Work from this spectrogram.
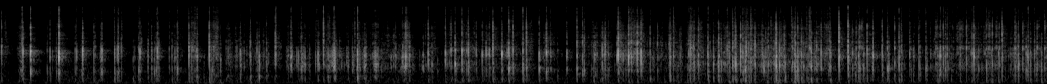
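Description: A small green Isla Moos cardboard box, hollow and holding blister-packed lozenges, is held in both hands and tapped rapidly with long fingernails. The result is a dense stream of quick, dry clicks centered in the mids with bright upper edges and almost no low end. Each tap stops almost instantly, with a faint papery rattle between them.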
